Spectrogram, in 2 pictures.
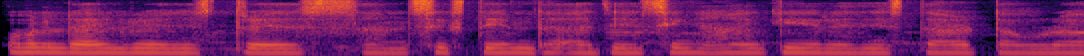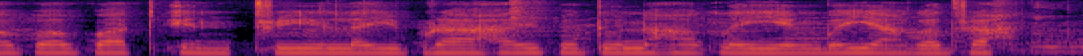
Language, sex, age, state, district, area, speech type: Manipuri, female, 30-45, Manipur, Churachandpur, rural, read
